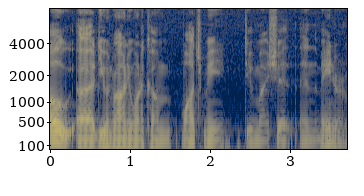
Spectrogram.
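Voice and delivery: ordinary talk

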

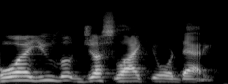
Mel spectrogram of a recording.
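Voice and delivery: long, slow, soft, drawn-out Oklahoma drawl. Retelling how people who knew your dad when young greeted you, in a long, slow Oklahoma drawl. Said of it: "with a long, slow Oklahoma drawl".

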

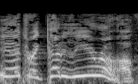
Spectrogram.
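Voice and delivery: squeaky, very high-pitched henchman voice. Mocking the other speaker's agreement as a henchman: henchman voice. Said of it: "Fucking henchman".

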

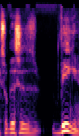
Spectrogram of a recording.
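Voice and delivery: plain

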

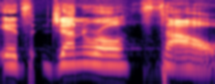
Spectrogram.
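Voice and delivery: insistent, matter-of-fact tone. Retelling her eleven-year-old son correcting her in a grocery line: imitating someone saying it loudly. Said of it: "very loudly said".

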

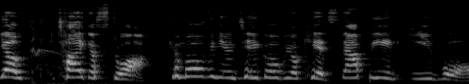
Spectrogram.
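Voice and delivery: very loud, very high-pitched attempted Boston accent. Asked to read a character's lines in one, unsure speaker tries: attempted Boston accent. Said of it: "I don't know if I know how to do a Boston accent".

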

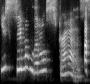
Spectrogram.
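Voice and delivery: gentle, high-pitched voice. Imitating a smartwatch's alert about stress: imitating a gentle watch voice. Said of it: "It's always very gentle".

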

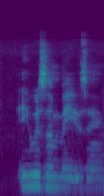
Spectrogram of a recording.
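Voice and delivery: ordinary talk

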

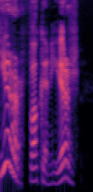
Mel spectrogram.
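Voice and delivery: put-on Scottish accent. Trying a phrase again for another person, in a put-on Scottish accent.

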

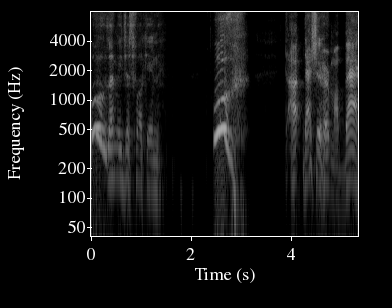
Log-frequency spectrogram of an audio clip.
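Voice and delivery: words breaking through helpless laughter, swooping pitch. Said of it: "I'm in tears".

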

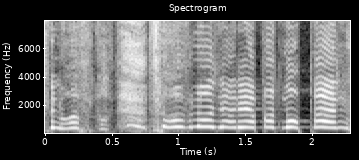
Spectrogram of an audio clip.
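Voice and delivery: very high, gasping, words on in- and out-breaths. Retelling an apology to dad about the scratched moped: imitating talking on in- and out-breaths. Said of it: "på in- och utandning".

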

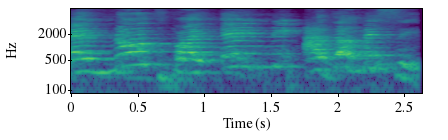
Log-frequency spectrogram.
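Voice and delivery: fervent, shouted preacher-style delivery.

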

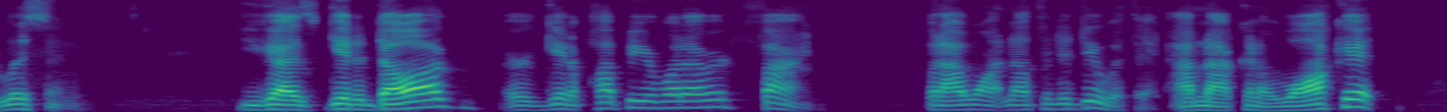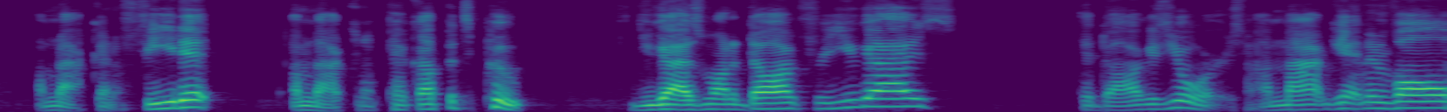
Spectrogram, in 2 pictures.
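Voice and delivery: normal talking voice

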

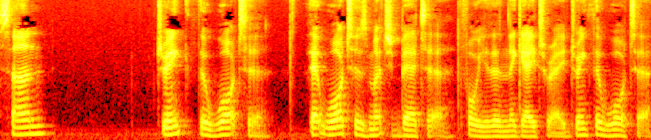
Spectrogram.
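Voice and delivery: put-on strong, heavy South African accent. Retelling hearing someone's advice during lockdown, Gary Player South African accent. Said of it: "in a very South African dialect".

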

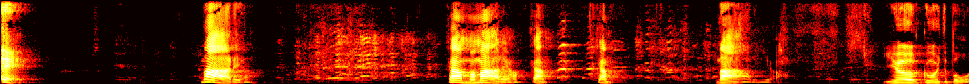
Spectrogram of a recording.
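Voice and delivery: put-on Italian mobster accent. Acting out a mafia movie boss calling a young man aside, mock italian mafia boss accent. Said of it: "my apologies to the Italian people".

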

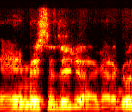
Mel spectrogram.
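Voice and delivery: low, goofy cartoon-bear voice. Retelling a student's impressions that gave a teacher a hard time: Sylvester Stallone impression like Yogi Bear. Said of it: "He made him sound like Yogi somehow".

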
